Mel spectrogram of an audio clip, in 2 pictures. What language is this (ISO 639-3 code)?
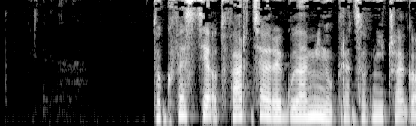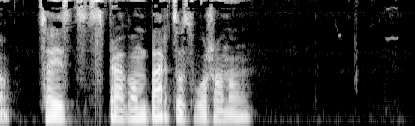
pol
